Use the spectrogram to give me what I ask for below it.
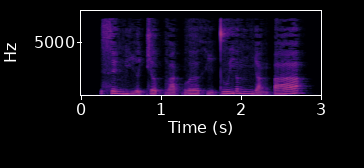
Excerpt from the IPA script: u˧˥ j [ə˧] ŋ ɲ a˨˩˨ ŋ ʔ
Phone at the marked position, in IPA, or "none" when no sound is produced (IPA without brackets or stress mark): ə˧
